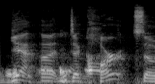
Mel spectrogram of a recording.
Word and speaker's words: Descartes: Uh, Deart. So, it's spelled descartes.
